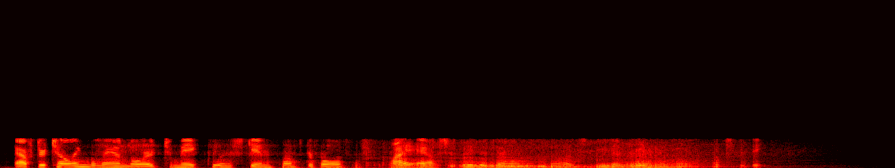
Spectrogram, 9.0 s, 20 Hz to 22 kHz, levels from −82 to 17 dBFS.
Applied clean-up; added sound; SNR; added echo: neural mask model RNNoise.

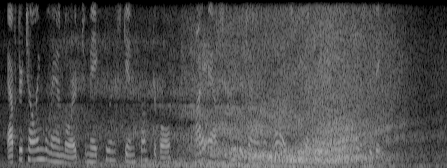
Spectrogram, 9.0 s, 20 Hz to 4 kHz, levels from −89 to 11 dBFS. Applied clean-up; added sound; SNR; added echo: none; Aircraft; -3 dB; none.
